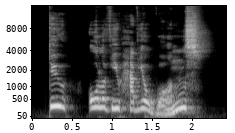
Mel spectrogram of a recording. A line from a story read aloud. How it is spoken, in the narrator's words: called out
